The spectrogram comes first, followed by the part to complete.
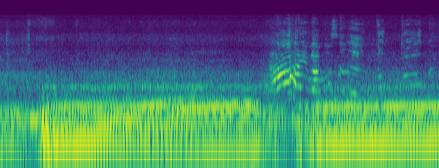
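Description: Engine of a small open motor vehicle heard from on board, its pitch rising steadily as it picks up speed, dipping briefly about three seconds in before running on. A short high voice sounds over it at the dip.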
